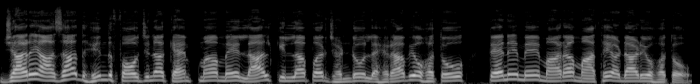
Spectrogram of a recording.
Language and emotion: Gujarati, neutral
